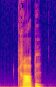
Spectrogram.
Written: GRABBES

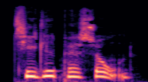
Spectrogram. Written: TITELPERSON

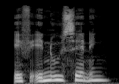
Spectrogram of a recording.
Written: FN-udsending

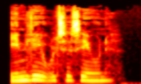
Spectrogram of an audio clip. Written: indlevelsesevne

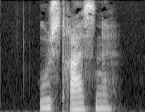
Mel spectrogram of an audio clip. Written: ustressende

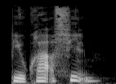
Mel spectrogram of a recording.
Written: biograffilm

